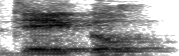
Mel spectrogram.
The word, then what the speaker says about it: Daigle: I've always pronounced it Daigle because my dad was an English teacher, so Okay, he translated the name for English speakers.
